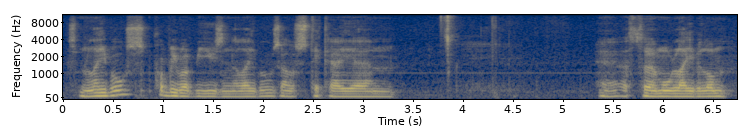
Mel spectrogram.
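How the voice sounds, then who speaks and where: A man's voice: lowish voice, fairly even intonation, normal speed, dark tone. A man hosting an unboxing video with casual, unscripted commentary and dry, self-deprecating asides. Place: indoors at a tabletop. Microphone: phone filming the tabletop.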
